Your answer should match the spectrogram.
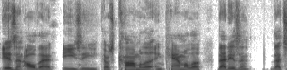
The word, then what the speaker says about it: Kamala: so we're all used to saying Cala but it's kamla sorry are bad everybody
